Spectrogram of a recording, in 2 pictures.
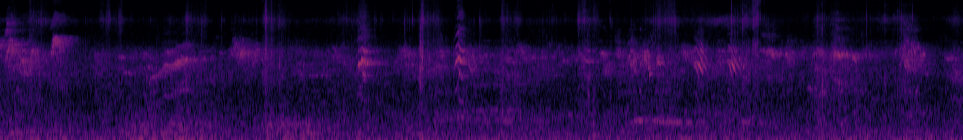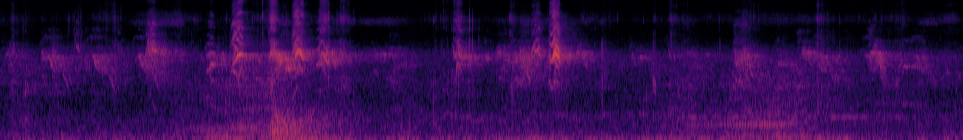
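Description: Small birds chirping and twittering throughout, with a few louder sharp sounds clustered about two-thirds of the way through.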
